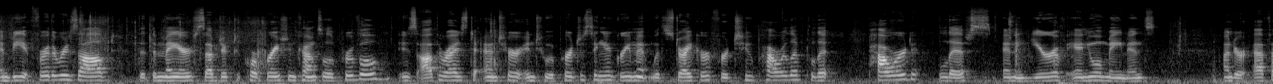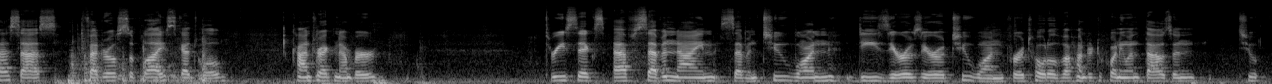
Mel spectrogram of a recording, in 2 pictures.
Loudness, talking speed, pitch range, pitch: -23 LUFS, 115 wpm, 155-185 Hz, 170 Hz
